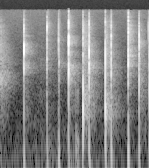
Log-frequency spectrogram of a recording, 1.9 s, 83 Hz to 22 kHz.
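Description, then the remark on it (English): A small burst of hand clapping: about a dozen sharp claps in an uneven rhythm, like one or two people applauding briefly, congratulating someone on making top 10 producer for November, with no talking. “Round of applause.”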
